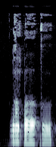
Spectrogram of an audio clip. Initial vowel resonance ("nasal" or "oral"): nasal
